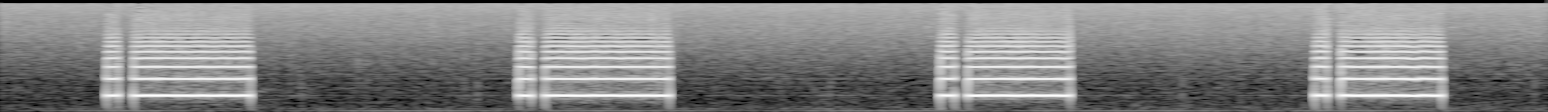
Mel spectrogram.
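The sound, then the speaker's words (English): The Morse code letter A sent four times as a clean, steady mid-high tone. Each repetition is a short dit followed at once by a longer dah, with evenly spaced silent gaps between them. “do not memorize the letter A as being dot dash, but rather by the sound dida. Listen.”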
